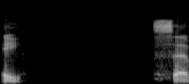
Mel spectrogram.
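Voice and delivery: deliberately dragged out, low and slow. Counting down to Jerry, going slow for him, counting real slow. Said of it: "I'm going real slow for you".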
